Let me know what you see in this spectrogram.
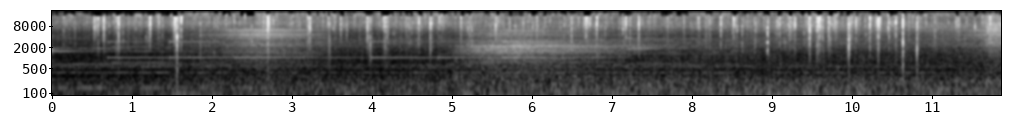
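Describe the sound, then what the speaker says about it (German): Kindling catching in a wood stove as a small new fire, with soft, steady crackle and scattered sharp pops over a low hiss, continuous and fairly quiet with no voices. "Ein scheuches Flämmchen fängt im Ofen an zu züngeln."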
